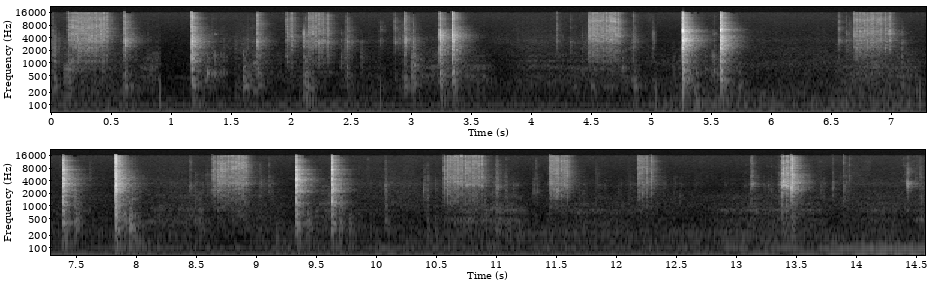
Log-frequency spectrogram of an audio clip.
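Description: Metal tools click and clank against an engine block.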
